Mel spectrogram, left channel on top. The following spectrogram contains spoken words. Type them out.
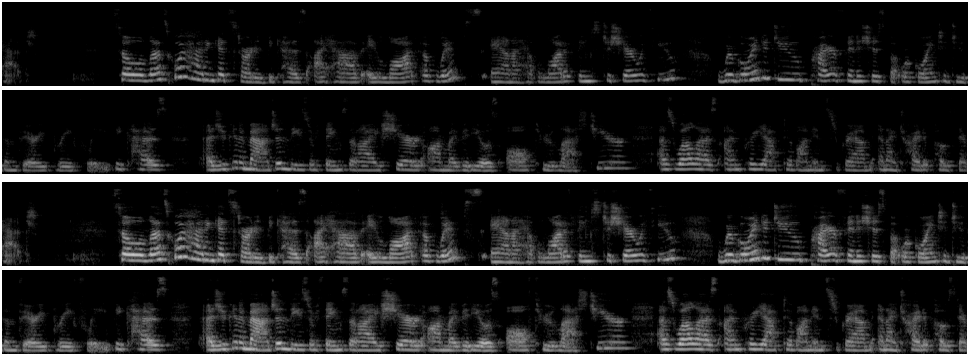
So let's go ahead and get started because I have a lot of whips and I have a lot of things to share with you. We're going to do prior finishes, but we're going to do them very briefly because, as you can imagine, these are things that I shared on my videos all through last year, as well as I'm pretty active on Instagram and I try to post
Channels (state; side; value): quieter; left; 8.2 dB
